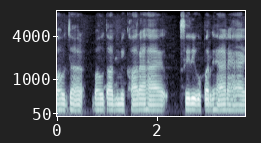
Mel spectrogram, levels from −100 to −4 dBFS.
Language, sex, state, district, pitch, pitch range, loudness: Hindi, male, Jharkhand, Sahebganj, 120 Hz, 115-120 Hz, -16 LUFS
